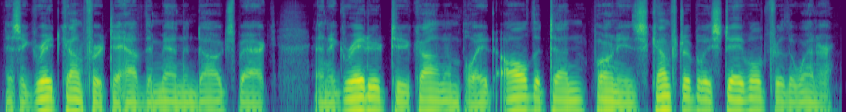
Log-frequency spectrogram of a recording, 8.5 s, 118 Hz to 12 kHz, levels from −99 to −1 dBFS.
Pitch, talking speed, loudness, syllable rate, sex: 95 Hz, 185 wpm, -20 LUFS, 4.8 syllables/s, male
